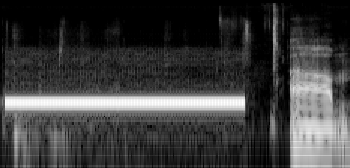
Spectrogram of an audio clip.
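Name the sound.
telephone dial tone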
